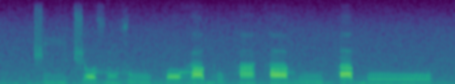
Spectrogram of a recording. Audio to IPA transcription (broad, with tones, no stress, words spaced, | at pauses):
t͡ʃiː˨t͡ʃɔ˨zũ˨zuː˨ bɔ˨ɣa˨bu˨ pʰã˨kʰa˨vuː˨pʰa˦ boː˨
